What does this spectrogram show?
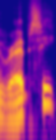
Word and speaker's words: Ribisi: Ribisi, Not alright, my Ribsy.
